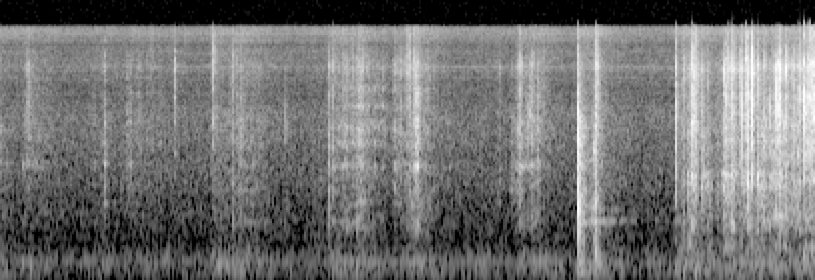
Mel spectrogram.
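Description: Light clicks and taps of hands handling a plastic battery pack and a cardboard box tray, with one sharper knock, then a plastic bag crinkling loudly from about two-thirds in as the wrapped radio is taken hold of.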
